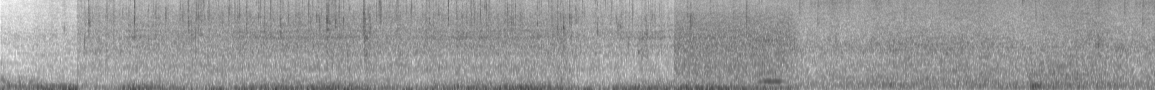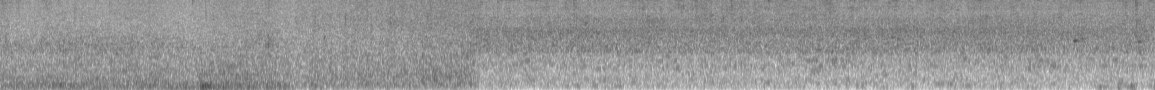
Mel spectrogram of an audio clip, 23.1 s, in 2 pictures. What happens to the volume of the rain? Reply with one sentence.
The volume of the rain stays about the same.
